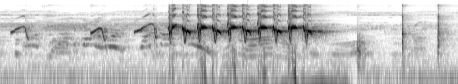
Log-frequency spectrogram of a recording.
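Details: Black-winged starling singing on a songbird training recording: a few rising whistled slurs, then a rapid burst of bright chattering notes, followed by faint chirps and two sharp ticks.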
